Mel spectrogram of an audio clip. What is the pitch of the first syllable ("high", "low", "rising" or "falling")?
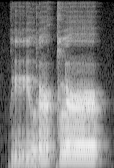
rising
